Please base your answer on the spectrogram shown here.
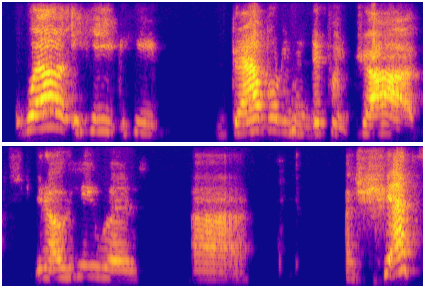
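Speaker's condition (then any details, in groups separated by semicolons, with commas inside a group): Cerebral palsy, athetoid and ataxic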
